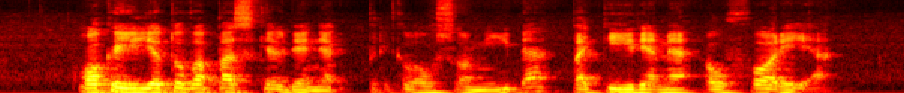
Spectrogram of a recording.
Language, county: Lithuanian, Alytus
